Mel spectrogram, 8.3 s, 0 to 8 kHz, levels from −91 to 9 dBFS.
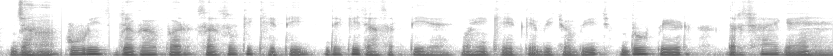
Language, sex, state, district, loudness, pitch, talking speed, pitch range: Hindi, male, Bihar, Kishanganj, -35 LUFS, 90 Hz, 150 wpm, 80-100 Hz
